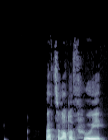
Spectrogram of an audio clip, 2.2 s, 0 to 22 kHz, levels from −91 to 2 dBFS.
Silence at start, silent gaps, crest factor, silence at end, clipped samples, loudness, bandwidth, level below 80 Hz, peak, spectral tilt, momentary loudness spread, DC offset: 0.95 s; none; 18 dB; 0.1 s; under 0.1%; -16 LUFS; 15.5 kHz; -58 dBFS; 0 dBFS; -5 dB/octave; 7 LU; under 0.1%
